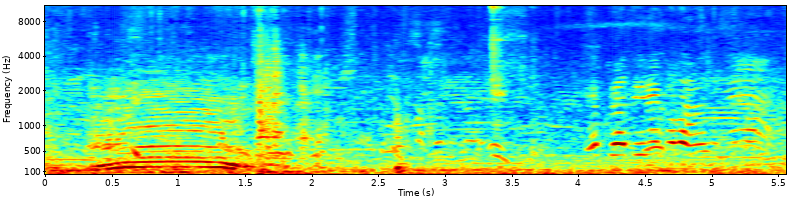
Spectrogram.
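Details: Cattle unloading from a truck: one drawn-out moo over a second long, followed by shorter wavering lowing calls, against steady low vehicle rumble and occasional clatter.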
